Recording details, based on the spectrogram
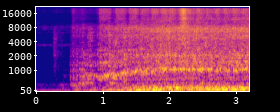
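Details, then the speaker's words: Electrolux PerfectCare 800 EW8H458BP heat-pump dryer after six years: low droning rumble builds as drum spins up, fading after a minute or two but getting louder over time; worn drum support rollers, replaced. "dźwięk nie jest zbyt przyjazny Natomiast po uruchomieniu dość szybko mijał po jakiś minucie dwóch o tyle było to niepokojące że stawała się ona coraz głośniejsza"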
